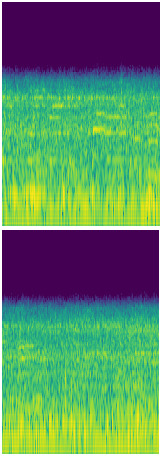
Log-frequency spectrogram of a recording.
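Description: Steady low drone of a car's engine and road noise heard from inside the moving car, with faint voices or sounds in the background.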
